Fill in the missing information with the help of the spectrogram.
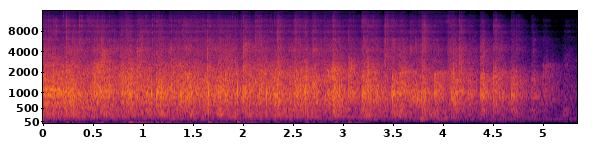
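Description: Crowd applauding, a dense patter of claps that fades away near the end.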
